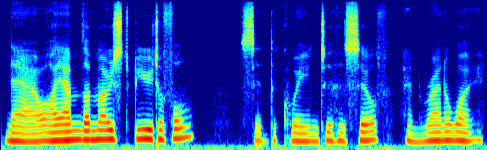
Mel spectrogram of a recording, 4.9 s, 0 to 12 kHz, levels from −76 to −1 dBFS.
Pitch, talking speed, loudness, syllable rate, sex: 150 Hz, 170 wpm, -16 LUFS, 4.3 syllables/s, male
